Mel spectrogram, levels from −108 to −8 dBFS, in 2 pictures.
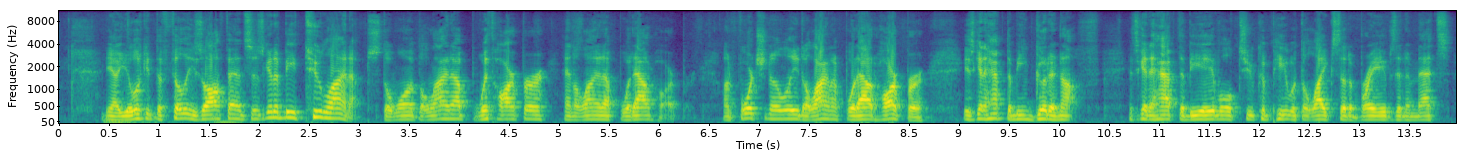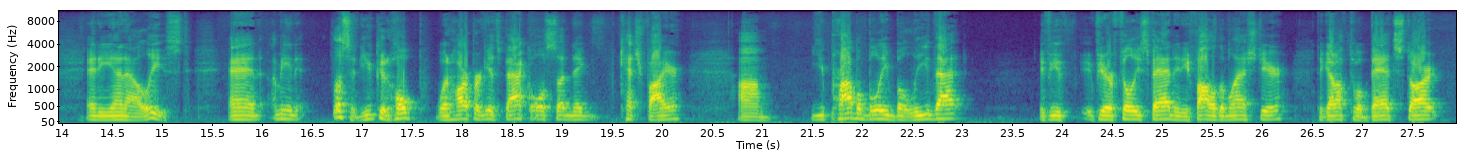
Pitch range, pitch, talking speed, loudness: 110-125 Hz, 115 Hz, 225 wpm, -14 LUFS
